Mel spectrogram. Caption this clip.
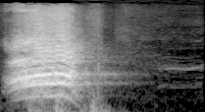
Male Scream
The sound of a man screaming painfully.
